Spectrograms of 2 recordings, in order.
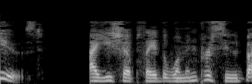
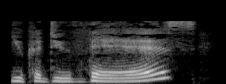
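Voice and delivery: slow, condescending voice. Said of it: "His tone was so condescending".

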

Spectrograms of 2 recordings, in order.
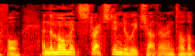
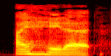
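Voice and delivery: dull, flat, lifeless deadpan voice, slightly raised; 2 semitones higher, 5 dB louder than usual. Lena answers Tom's question in front of the room, in a dull voice. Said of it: "she said in a dull voice".

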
